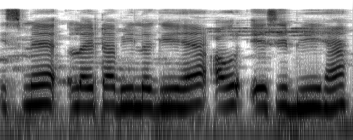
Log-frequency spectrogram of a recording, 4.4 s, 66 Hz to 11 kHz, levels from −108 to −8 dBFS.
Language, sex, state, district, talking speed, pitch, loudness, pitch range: Hindi, female, Uttar Pradesh, Saharanpur, 120 wpm, 225 Hz, -12 LUFS, 220-235 Hz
